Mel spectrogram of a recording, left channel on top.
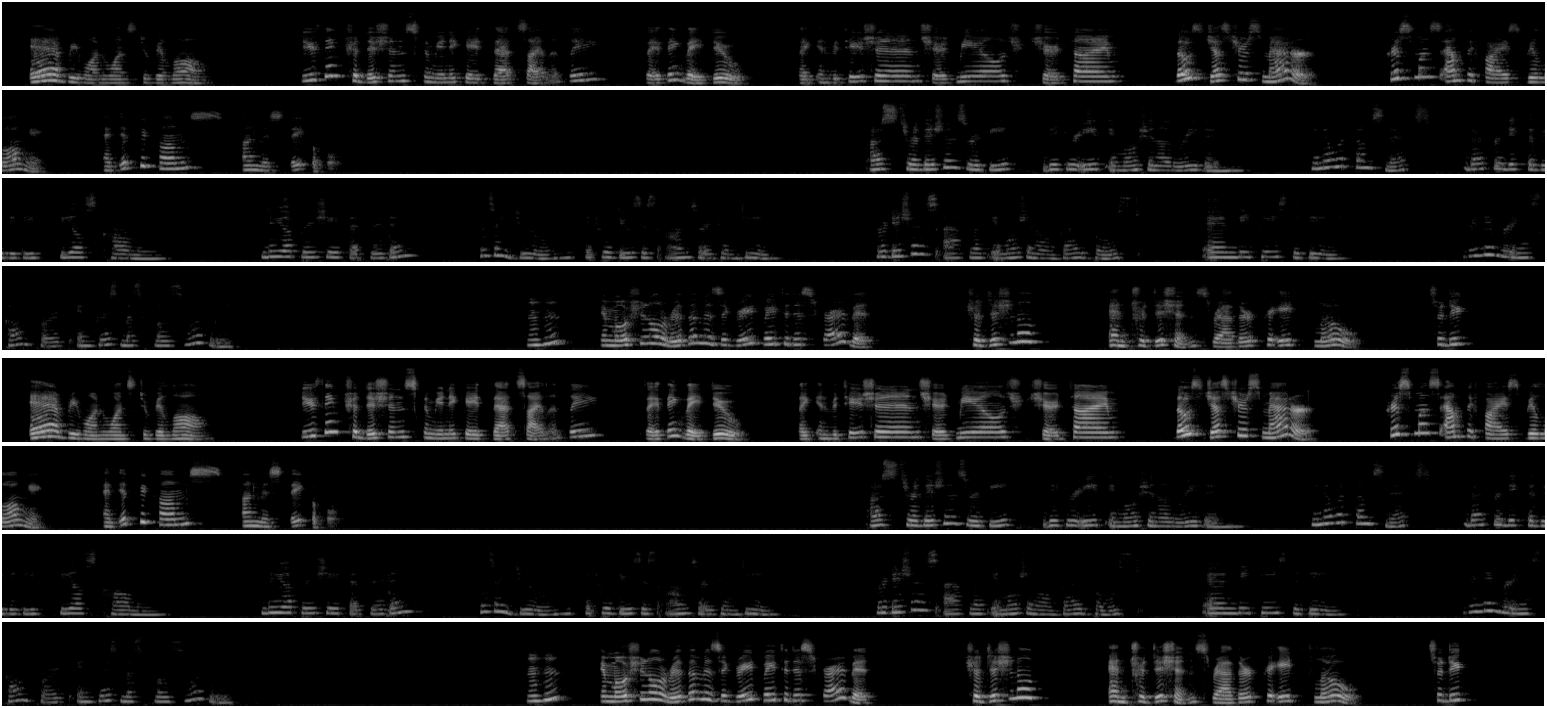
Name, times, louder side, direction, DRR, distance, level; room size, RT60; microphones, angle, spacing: voice 1, 0.3-2.1 3.0-6.0 6.4-7.4 8.0-11.2 11.7-13.1 13.8-15.8 16.4-18.8 51.5-51.9 52.3-55.0 55.9-56.6 57.4-59.8 60.6-60.9, right 4 dB, 65° right, 0.6 m, -33 dB
voice 2, 24.1-25.5 25.8-27.8 28.5-29.7 30.0-32.5 33.5-35.0 35.6-38.6 39.6-42.1 42.9-44.3 45.5-48.6, equal, 15° left, 1.7 m, -42 dB
3.1 x 3.0 x 2.8 m
head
